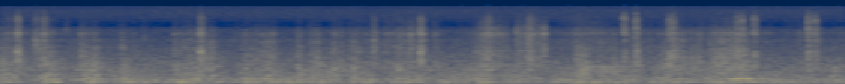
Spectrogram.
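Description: Handling noise from a handheld camera moved about inside a tank's steel hull: irregular light clicks and taps, several a second, over a low rumble.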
